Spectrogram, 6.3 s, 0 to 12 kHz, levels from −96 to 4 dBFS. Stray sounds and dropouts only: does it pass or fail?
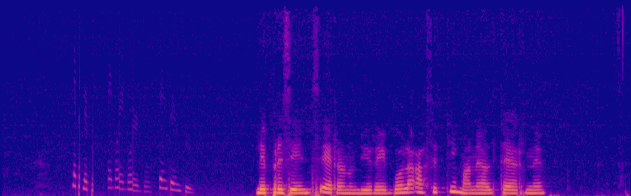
fail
